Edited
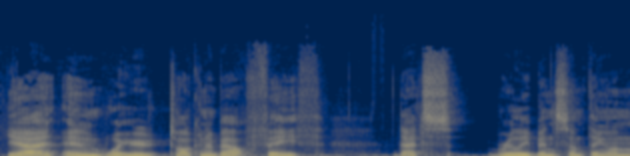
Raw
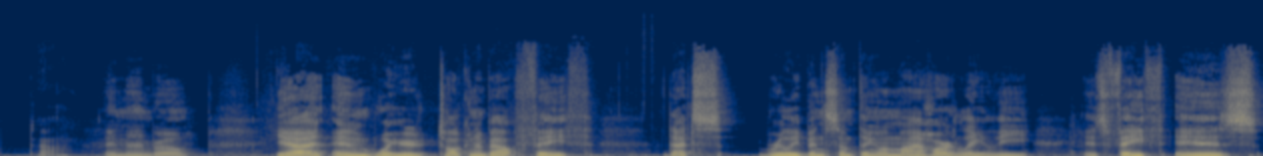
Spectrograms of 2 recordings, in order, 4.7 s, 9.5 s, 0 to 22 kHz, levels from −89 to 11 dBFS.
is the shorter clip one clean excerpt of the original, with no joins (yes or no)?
yes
